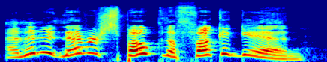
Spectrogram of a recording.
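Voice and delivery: usual speaking voice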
